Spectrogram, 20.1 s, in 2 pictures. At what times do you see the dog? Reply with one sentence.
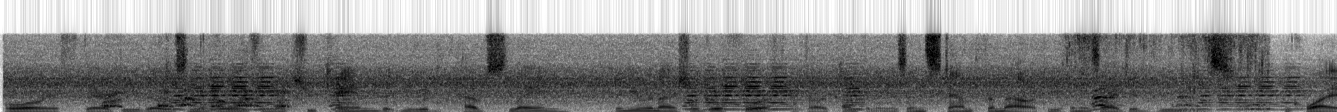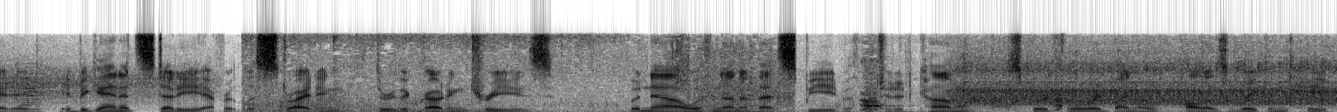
You can hear the dog from 0.8 to 2.3 s, from 7.9 to 9.6 s and from 16.4 to 18.1 s.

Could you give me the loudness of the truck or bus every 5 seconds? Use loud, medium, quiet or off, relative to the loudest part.
loud, loud, medium, loud.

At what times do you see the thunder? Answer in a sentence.
You can hear the thunder from 11.8 to 16.0 s.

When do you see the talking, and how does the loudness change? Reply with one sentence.
You can hear the talking from 0.0 to 20.0 s, at a steady volume.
